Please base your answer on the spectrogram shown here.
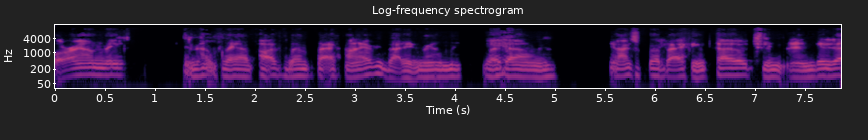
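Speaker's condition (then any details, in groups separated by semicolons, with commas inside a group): Multiple sclerosis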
